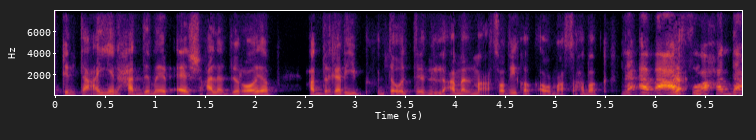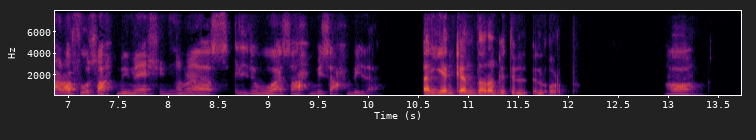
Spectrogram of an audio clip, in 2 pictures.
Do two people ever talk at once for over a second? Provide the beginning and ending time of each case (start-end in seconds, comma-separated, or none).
none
